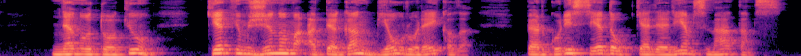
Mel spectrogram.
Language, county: Lithuanian, Klaipėda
